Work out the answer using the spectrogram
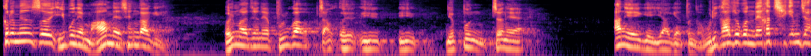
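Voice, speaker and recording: A male pastor preaching a sermon, telling a story and acting out its characters with animation. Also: a little high. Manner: animated, acts out dialogue.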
